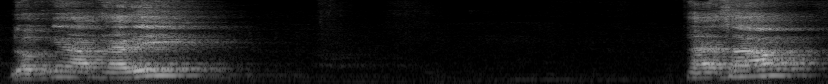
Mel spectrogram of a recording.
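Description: Male interviewer, loud and scolding, slightly high voice, echoey room, mic at a distance. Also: slow pace. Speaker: volunteer group interviewer.

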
